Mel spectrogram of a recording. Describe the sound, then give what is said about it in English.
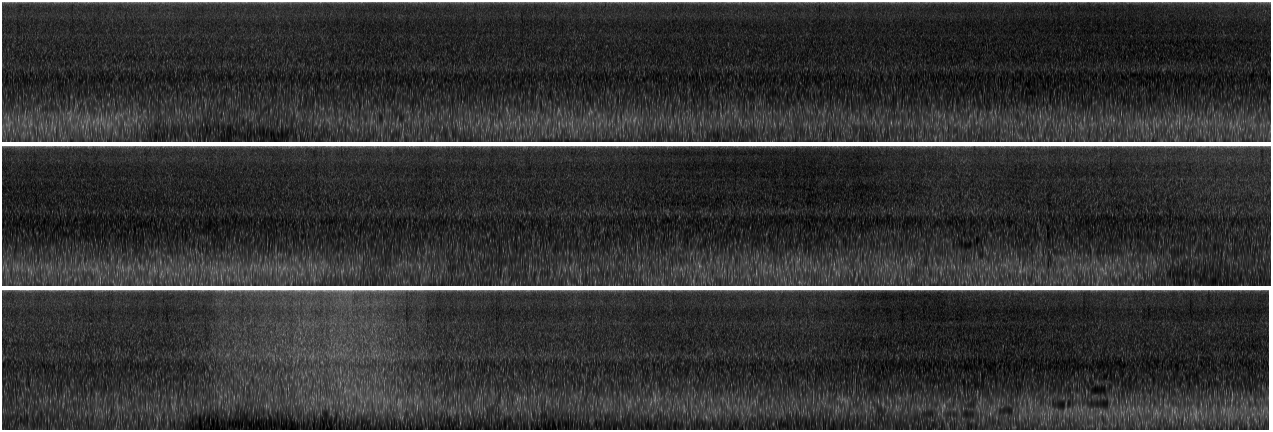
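Steady, dense rain hisses throughout a thunderstorm, recorded while standing in a bit of shelter, as low thunder rumbles roll, with a heavier crack of thunder swelling near the end. “I recorded a little bit of the thunderstorm while I was standing in a bit of shelter.”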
